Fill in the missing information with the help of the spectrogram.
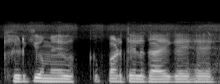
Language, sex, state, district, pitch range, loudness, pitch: Hindi, male, Himachal Pradesh, Shimla, 125-140 Hz, -17 LUFS, 130 Hz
